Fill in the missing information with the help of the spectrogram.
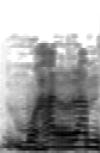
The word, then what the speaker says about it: محرم: به گونه مثال محرم به ضم میم فتح ه و تشدید ر که باید محرم تلفظ شود،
